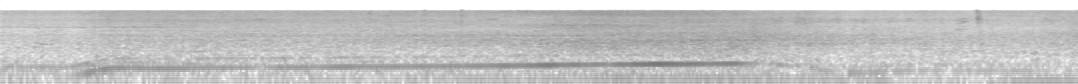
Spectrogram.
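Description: A motor vehicle's engine hum that comes in about a second in and climbs slowly in pitch, loudest around seven seconds, then drops away, over a steady street background.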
